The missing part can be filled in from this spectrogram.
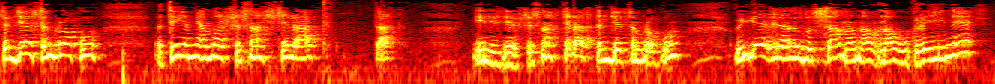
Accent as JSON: {"language": "Polish", "town": "Ulucz", "region": "Subcarpathian Voivodeship", "country": "Poland", "moved": "yes", "said": "My z Ulucza to zabrali, tylko bydło."}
